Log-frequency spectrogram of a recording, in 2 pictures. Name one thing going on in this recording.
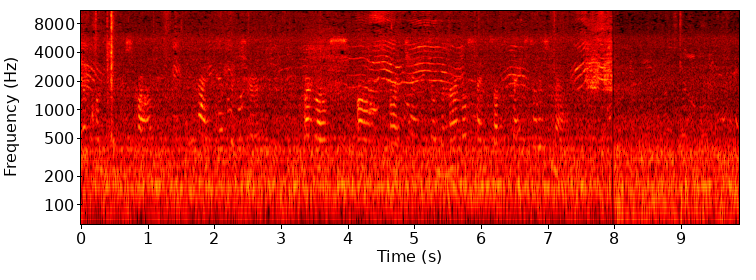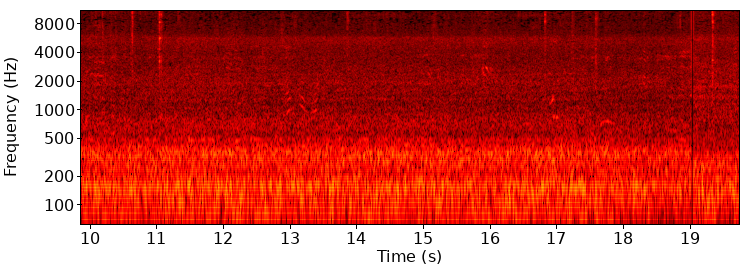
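A plane's engines roar steadily inside the cabin.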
